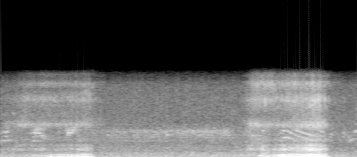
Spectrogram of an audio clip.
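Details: Person snoring: two loud, rough snoring breaths with a low rattling buzz, separated by a long quiet exhale. Snoring.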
